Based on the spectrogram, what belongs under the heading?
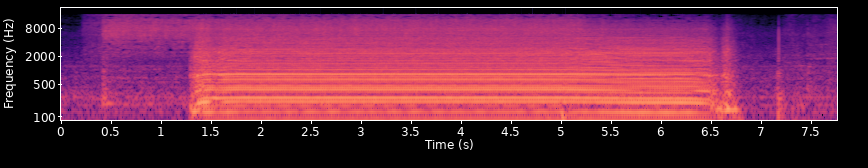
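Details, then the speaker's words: Jabsco diaphragm water pump on a catamaran yacht, after a rubber mat was fitted between its mounting board and the fiberglass hull to cut noise; a steady buzzing drone starts, runs evenly for about five seconds, then stops. "we've installed the rubber we've noticed a difference in the sound so we're going to test the sound and you can be the judge we think it is a noticeable improvement"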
